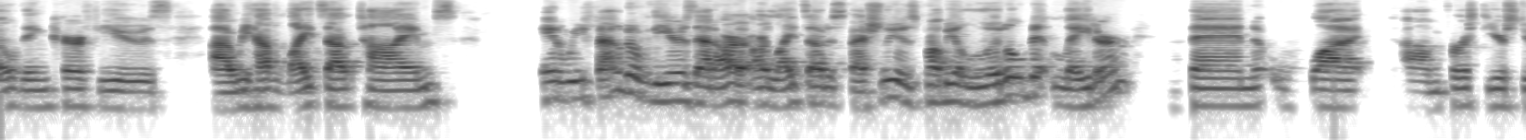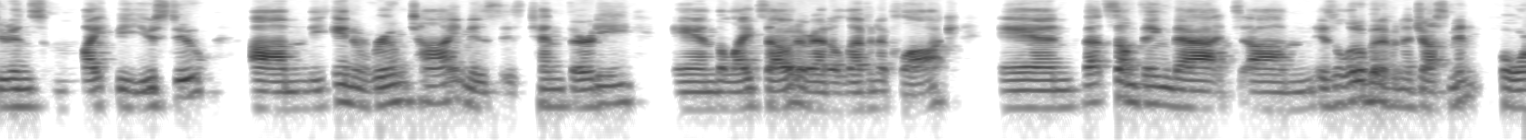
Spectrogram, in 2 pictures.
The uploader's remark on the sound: Audio excerpts from a recent virtual open house covering various topics of the school.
